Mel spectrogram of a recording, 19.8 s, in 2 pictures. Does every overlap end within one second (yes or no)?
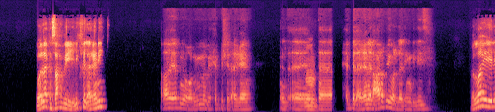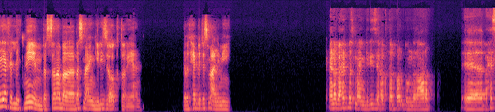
yes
